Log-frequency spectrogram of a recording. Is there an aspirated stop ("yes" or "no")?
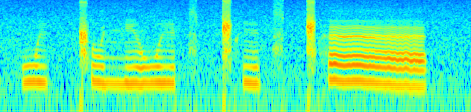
yes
